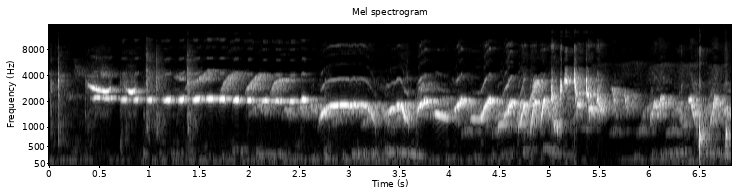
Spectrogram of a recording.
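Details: Long-tailed white-rumped shama in full song: a clear sustained whistle opens, followed by a rich, varied stream of warbled, slurred phrases that climb and fall, ending in a sharp note.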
